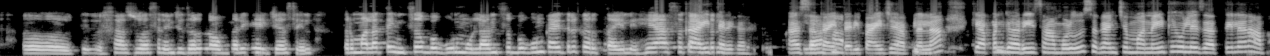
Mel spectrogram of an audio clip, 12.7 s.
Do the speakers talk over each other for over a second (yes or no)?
yes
